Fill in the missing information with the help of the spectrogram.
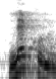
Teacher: ikinci lamı telaffuz ederken hafif bir vurgu yapıyoruz yani şu lekum derken lekum kelimesinin lamı cale ile beraber değildir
